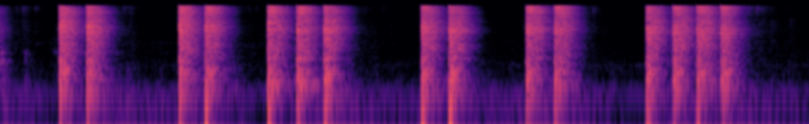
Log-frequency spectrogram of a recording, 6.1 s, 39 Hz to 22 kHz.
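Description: Gas blowback airsoft pistol, a Staccato 5.1 replica on green gas, fired about seven times at roughly one shot a second until the magazine is empty; each shot is a sharp crack followed at once by the clack of the slide cycling.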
